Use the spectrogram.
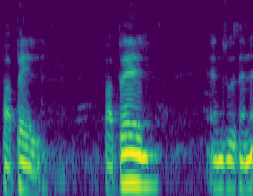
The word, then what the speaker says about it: papel: So one paper, the stress is on the last syllable because it ends with an L, papel.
